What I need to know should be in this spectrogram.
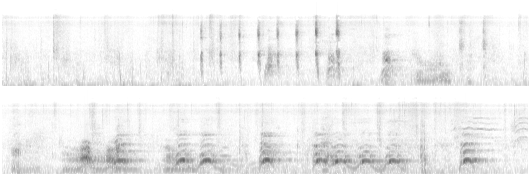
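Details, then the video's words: Stray mother dog on a farm in Cambodia, guarding her puppy as it is given food: after soft clicks and rustling, a run of short, sharp mid-pitched barks repeats quickly over the last few seconds. "Poor dog want to bite poor boy when he give food to her puppy"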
